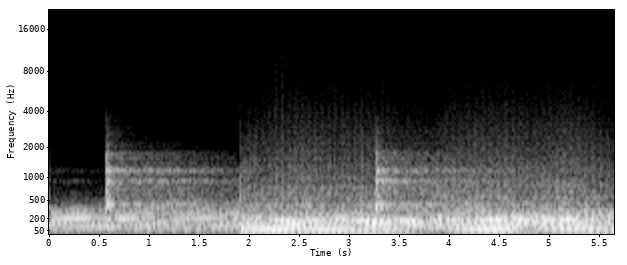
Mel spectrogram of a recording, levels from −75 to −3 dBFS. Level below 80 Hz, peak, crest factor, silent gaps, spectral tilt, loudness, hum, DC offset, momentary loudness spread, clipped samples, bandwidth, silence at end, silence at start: -18 dBFS; 0 dBFS; 12 dB; none; -12 dB/octave; -14 LUFS; none; under 0.1%; 8 LU; under 0.1%; 3.3 kHz; 0 s; 0 s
